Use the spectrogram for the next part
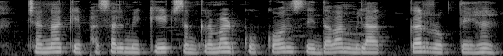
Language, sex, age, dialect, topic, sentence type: Hindi, female, 18-24, Awadhi Bundeli, agriculture, question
